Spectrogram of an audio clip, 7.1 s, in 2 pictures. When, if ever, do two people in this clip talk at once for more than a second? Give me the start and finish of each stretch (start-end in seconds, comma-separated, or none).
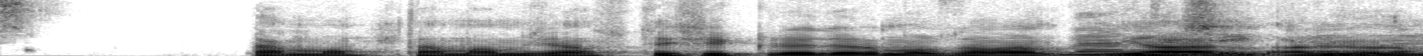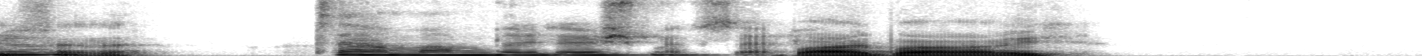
2.6-3.9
